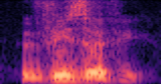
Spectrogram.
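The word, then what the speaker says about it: vis-à-vis: then and lastly E the s that we have in spelling is a silent letter so we are not going to pronounce it visa vie okay now we are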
